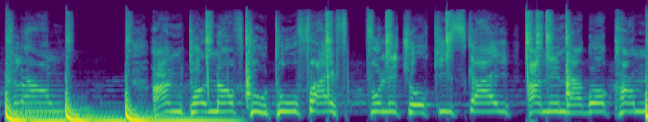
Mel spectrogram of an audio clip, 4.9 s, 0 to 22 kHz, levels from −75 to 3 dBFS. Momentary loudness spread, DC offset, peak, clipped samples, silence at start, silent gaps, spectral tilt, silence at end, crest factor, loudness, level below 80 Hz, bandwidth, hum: 5 LU; under 0.1%; 0 dBFS; under 0.1%; 0.05 s; none; -4 dB/octave; 0 s; 10 dB; -12 LUFS; -14 dBFS; 16.5 kHz; none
